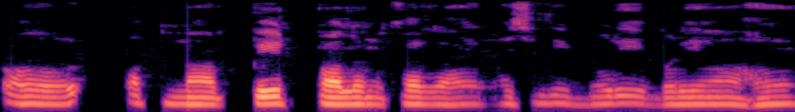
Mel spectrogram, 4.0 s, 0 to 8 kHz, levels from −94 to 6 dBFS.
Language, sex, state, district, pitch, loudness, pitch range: Hindi, male, Chhattisgarh, Bastar, 145 Hz, -20 LUFS, 140-150 Hz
